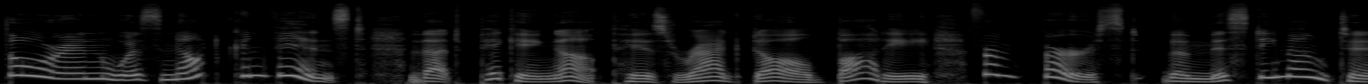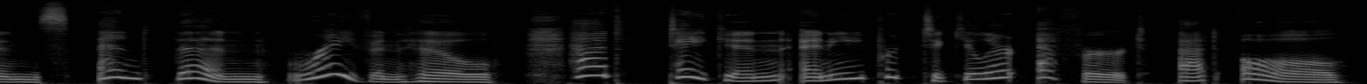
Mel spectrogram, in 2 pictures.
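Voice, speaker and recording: A woman narrator reads fantasy fiction at a slow, measured pace. Her voice sits a little low and moves widely in pitch, with a wry storyteller's manner. The recording is dry. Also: huge pitch swings, no echo. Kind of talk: expressive audiobook narration of fan fiction.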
